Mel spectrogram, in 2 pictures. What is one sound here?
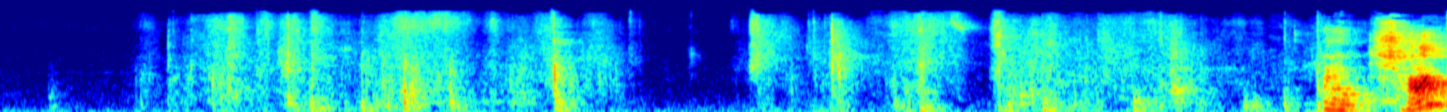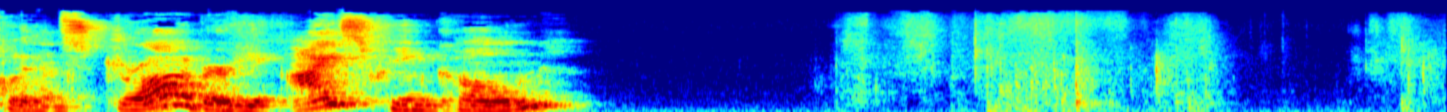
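Paper pages of a book rustle as they turn.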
